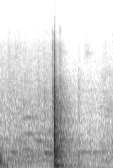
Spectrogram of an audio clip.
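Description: A cupboard door clicks open.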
